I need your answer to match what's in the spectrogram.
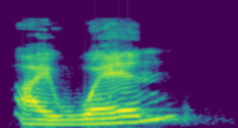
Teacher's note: Esse T parece que a gente corta fora da nossa fala. a gente meio que omite ele.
